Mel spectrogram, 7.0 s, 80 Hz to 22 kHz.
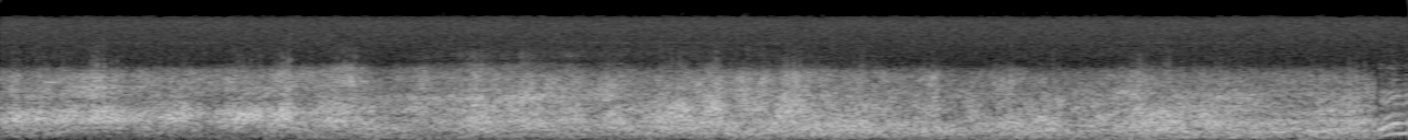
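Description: A Blue Angels jet at a 1987 airshow at Carswell Air Force Base takes off and rolls a full 360 degrees with its landing gear down, its engine a loud, continuous roar that holds steady throughout.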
